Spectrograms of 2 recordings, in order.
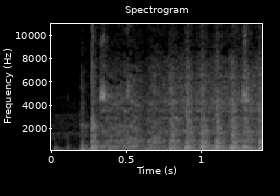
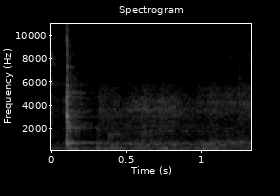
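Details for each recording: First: Cadillac STS, low mileage, after sitting a year in the woods: starter cranks the engine steadily for about three seconds without catching; fuel gauge was very low. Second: Cadillac STS, injector energized: crisp little snaps as it opens; a working injector, unlike the silent failed one.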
